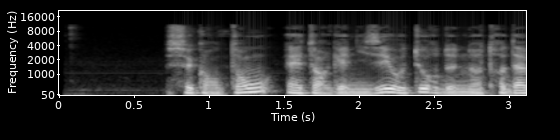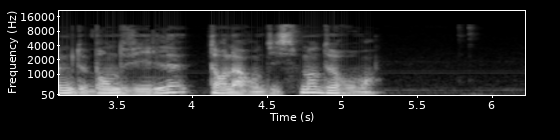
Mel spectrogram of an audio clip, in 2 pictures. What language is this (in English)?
French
